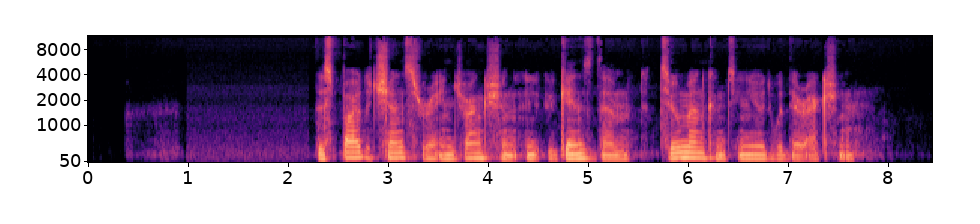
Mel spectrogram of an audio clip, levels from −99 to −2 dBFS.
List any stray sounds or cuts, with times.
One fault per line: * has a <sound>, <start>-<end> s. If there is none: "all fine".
all fine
